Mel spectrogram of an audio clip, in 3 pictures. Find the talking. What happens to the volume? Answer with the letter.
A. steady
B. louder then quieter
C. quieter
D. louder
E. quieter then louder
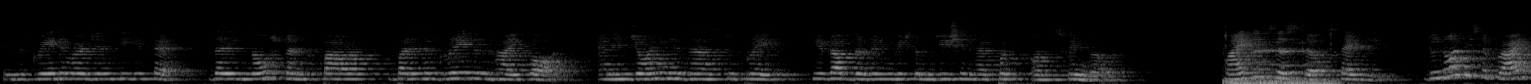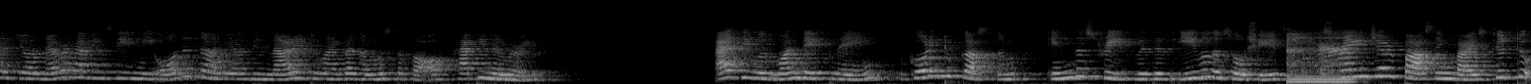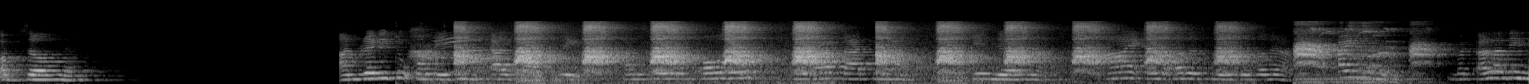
D.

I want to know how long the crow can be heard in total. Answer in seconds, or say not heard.
10 s.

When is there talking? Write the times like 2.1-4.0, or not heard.
0.0-11.2, 12.2-20.7, 22.4-31.4, 34.0-45.8.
